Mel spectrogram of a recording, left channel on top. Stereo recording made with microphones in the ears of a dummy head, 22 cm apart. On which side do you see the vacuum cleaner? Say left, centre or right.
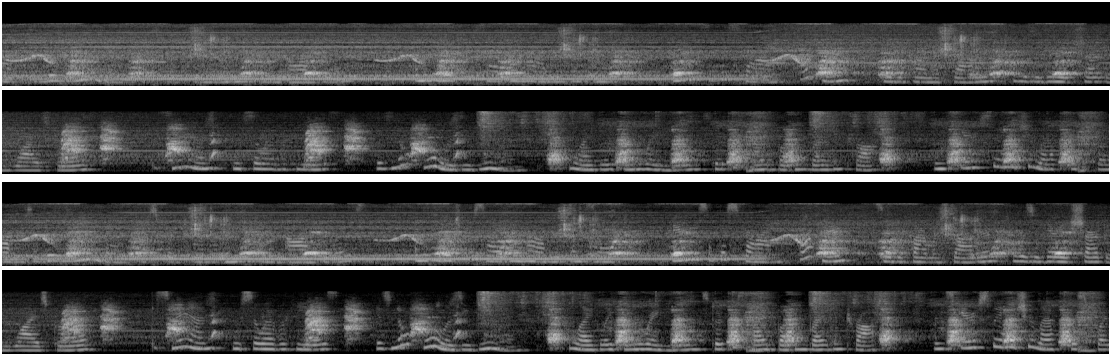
left.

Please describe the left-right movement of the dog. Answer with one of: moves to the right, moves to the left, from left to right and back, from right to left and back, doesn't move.
from right to left and back.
